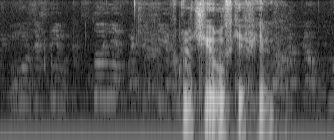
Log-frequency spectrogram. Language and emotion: Russian, neutral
